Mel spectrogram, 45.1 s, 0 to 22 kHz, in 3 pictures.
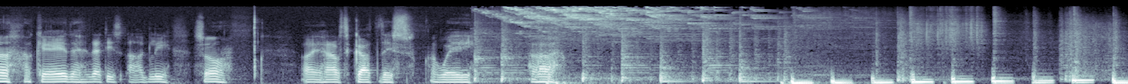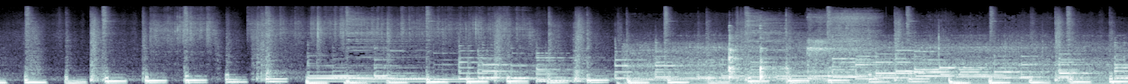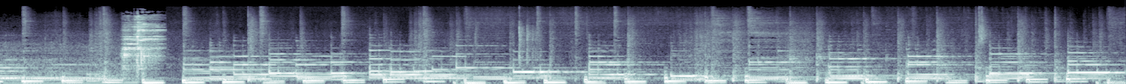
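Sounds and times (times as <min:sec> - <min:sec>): higher melody: 0:06.3 - 0:13.8, 0:18.9 - 0:45.0
bass line with drums: 0:10.4 - 0:31.8, 0:32.4 - 0:45.0.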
